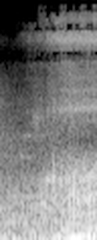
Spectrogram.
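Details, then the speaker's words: Acted imitation of loud snoring in a comic family skit about the mother snoring: a low, rough, rattling snore building over about a second. "ಆಯ್ತು ಬಿಡು ಗೊರಕೆ ತಾನೆ ಮಾಡೋದು ಇನ್ನೇನು ಮಾಡಲ್ಲ"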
